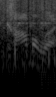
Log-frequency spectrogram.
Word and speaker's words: Kamala: I think that she also wanted to make sure she took the time to introduce herself to former President Trump as Kamala Harris, which is how you actually pronounce her name.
